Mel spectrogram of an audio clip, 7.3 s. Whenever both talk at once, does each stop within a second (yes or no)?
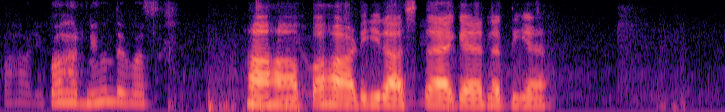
no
